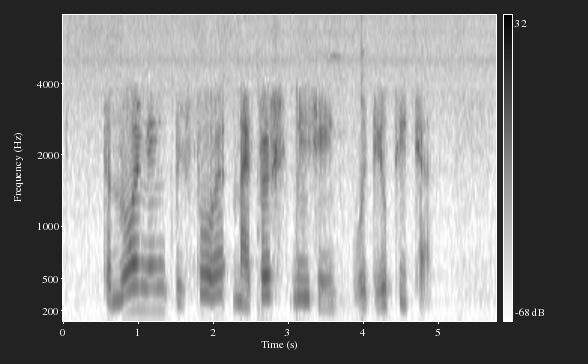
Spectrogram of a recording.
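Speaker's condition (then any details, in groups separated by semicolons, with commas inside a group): Tongue cancer; feeding tube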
